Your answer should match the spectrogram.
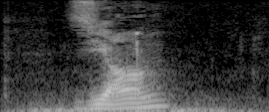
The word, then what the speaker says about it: Xiong: Definitely made sure that how do we pronounce her name? Xiong.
